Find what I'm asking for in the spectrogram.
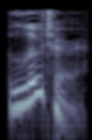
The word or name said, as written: looter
